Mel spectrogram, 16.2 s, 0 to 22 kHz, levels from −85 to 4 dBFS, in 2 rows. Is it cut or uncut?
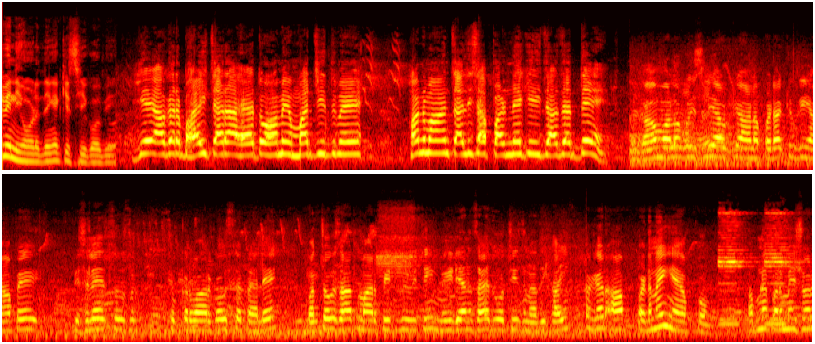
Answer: cut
